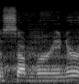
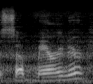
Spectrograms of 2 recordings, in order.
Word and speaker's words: submariner: As you said, he was a submariner, a submariner. They pronounce it either way, but he adored service in the Navy.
